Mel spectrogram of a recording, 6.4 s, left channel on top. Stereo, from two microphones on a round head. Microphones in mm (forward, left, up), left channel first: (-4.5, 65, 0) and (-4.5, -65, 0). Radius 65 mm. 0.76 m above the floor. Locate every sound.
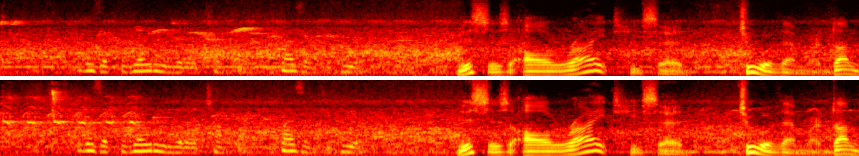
0.6 s a woman speaking: 40° right (ahead or behind)
3.4 s a man speaking: 25° right (ahead or behind)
